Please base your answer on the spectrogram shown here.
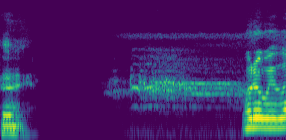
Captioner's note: roosters crowing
